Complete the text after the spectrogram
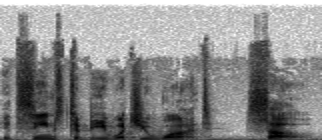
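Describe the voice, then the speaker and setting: An actor playing a defiant, gruff alien starship captain in an audio drama, commanding and wry. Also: male voice, mid-range voice, big pitch swings, a little slow, a bit bright, dry recording. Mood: wry, resigned. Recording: faint background noise and ambience.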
